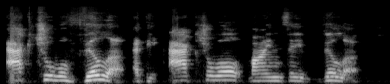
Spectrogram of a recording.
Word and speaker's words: Wannsee: At the actual Wanese. How do I pronounce it? I'm sorry. Wannsee. No, Wannsee. It's like wine. Gotcha. It's like wine. Wannsee. It's a seer.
